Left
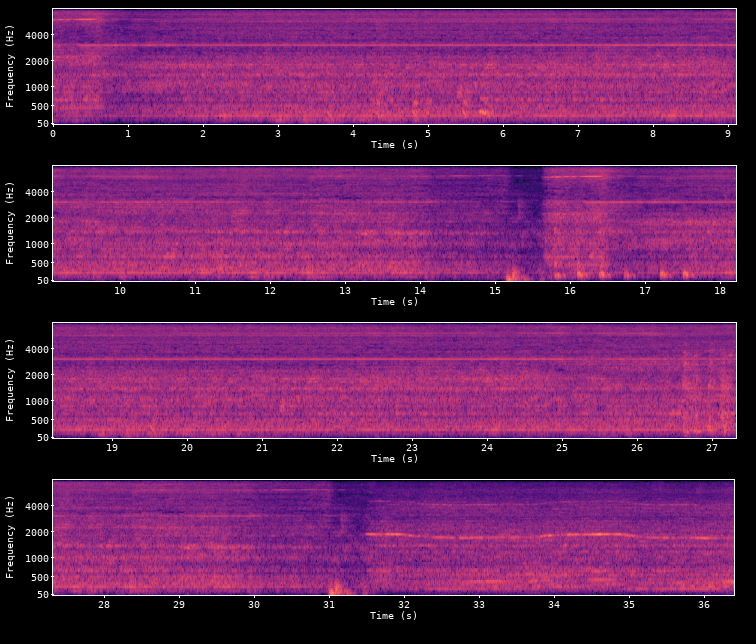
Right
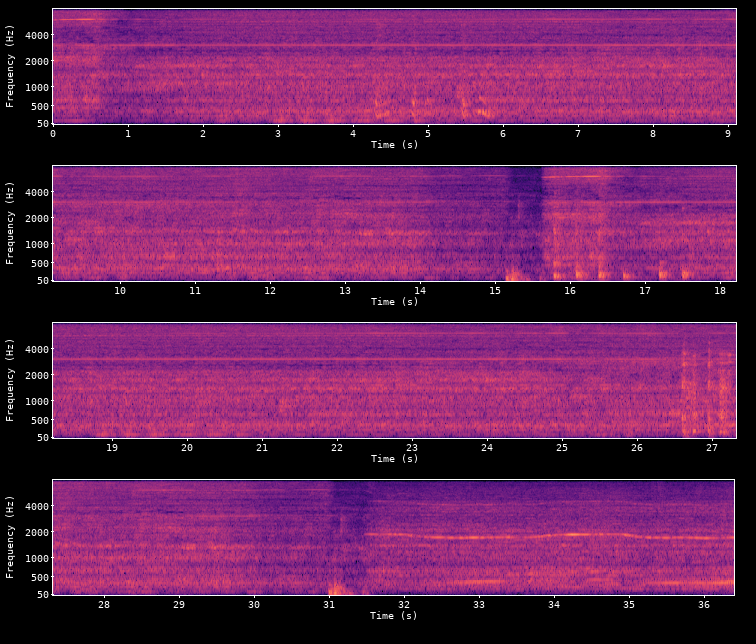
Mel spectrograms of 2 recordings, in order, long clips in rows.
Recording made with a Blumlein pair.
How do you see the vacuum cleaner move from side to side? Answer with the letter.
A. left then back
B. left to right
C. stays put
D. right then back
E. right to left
C.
